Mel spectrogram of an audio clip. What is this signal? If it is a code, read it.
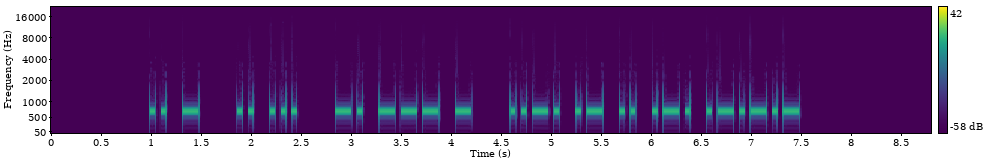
Morse code, heard as a keyed tone, about 22 wpm, 700 Hz. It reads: IT IS NOT FAIR.
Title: Sentences from Top 1300 Words 22wpm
